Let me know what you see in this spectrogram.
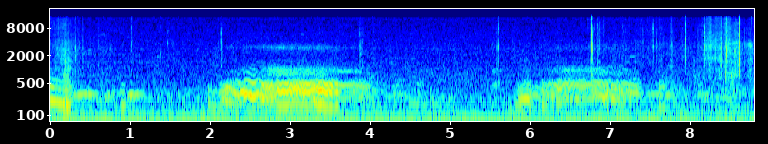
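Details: Russian Blue cat in a deep nap snoring: two soft, rumbling snores a few seconds apart over faint room hum.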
